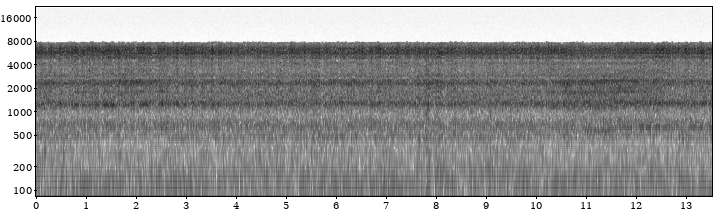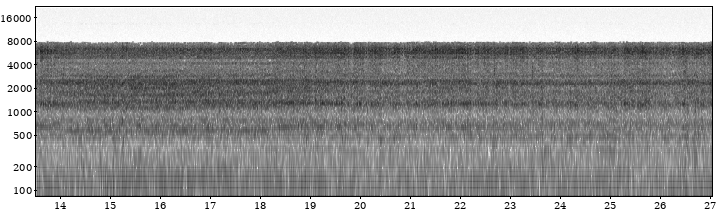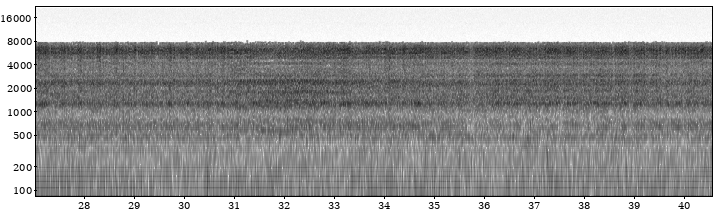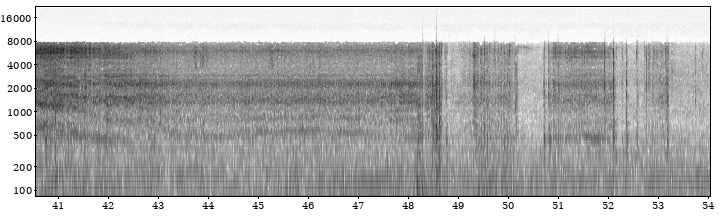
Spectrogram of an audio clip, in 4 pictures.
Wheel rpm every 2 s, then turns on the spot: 160, 160, 160, 160, 160, 160, 170, 160, 160, 160, 160, 160, 160, 160, 160, 160, 160, 170, 160, 170, 160, 90, 50, 60, 30, 20, 20.
none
